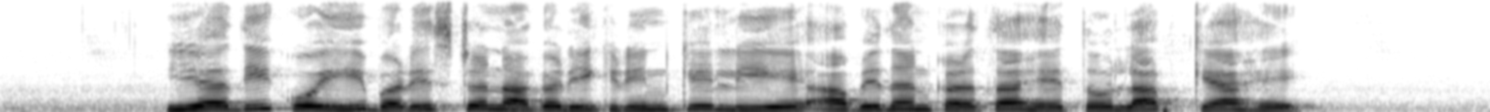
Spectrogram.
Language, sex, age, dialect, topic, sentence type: Hindi, female, 36-40, Marwari Dhudhari, banking, question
